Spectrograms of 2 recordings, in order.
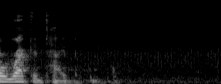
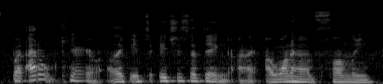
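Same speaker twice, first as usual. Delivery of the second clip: ordinary delivery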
